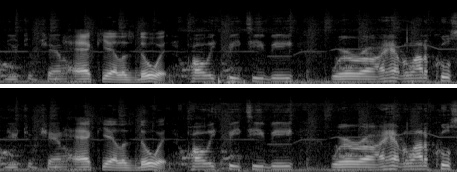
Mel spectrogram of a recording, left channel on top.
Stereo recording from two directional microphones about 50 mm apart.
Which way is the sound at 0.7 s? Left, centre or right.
Left.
